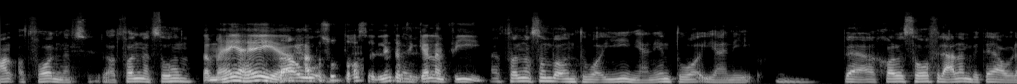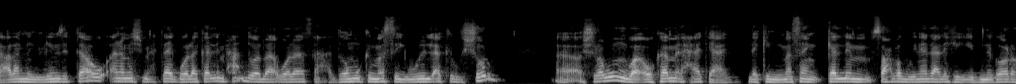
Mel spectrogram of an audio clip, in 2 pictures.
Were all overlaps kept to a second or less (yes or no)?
yes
